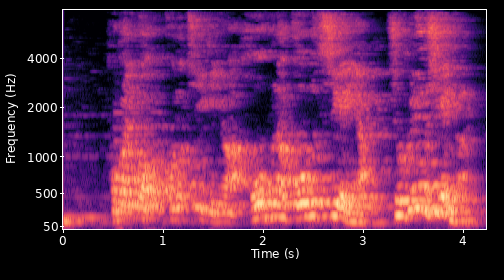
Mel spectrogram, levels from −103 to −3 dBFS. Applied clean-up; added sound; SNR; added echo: classical method WPE with log-MMSE.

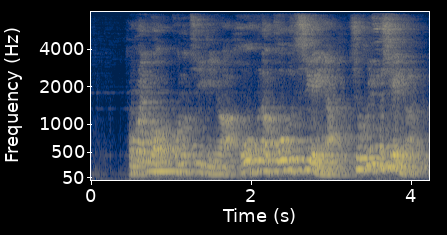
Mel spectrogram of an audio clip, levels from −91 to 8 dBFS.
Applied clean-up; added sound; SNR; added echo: neural separator model SepFormer DNS4.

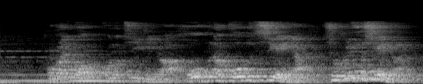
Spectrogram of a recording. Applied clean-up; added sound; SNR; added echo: none; Piano; 12 dB; reverberation time 1.0 s.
